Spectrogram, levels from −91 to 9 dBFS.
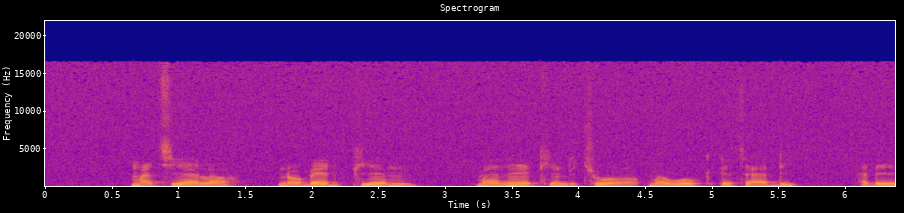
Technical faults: low bit depth with dither

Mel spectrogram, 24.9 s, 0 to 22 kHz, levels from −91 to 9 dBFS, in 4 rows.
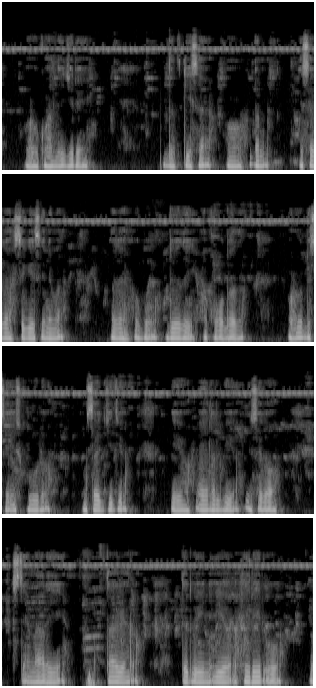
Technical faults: MP3 compression; loud pop

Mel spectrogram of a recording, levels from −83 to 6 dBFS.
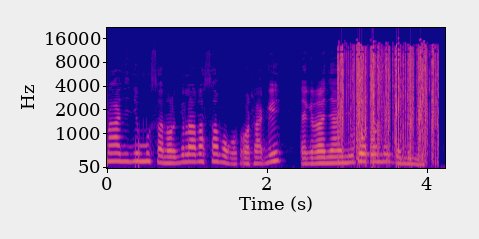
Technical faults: MP2 compression; DAB burbling; cable scratch noise

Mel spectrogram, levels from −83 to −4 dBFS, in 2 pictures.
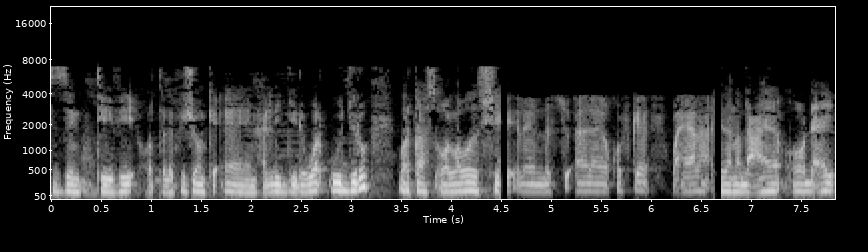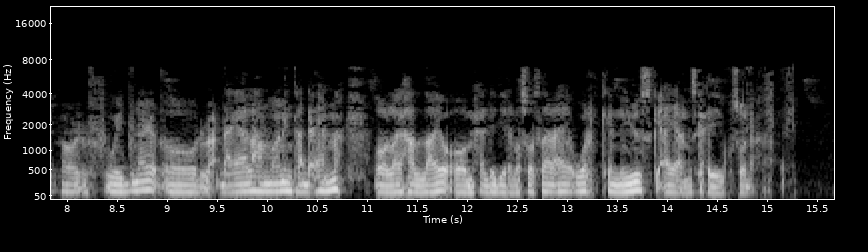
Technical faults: AAC compression; input switched to a poorer device

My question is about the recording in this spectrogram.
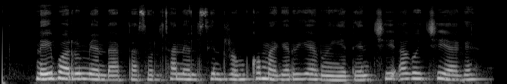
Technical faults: none

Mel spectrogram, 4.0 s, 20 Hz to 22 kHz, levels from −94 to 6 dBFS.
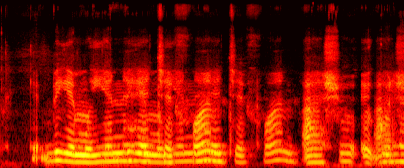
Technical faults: doubled audio track

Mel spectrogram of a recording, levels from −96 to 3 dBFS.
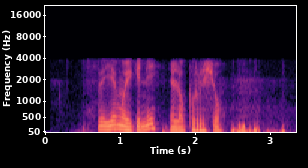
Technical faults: skip ahead; jitter buffer speed-up

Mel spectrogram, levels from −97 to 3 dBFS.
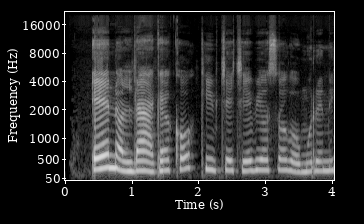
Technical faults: microphone overload; microphone volume stepped down

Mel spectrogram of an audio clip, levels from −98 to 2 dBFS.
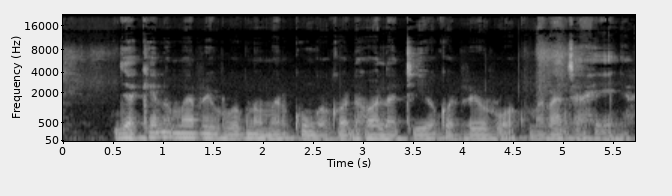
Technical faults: none

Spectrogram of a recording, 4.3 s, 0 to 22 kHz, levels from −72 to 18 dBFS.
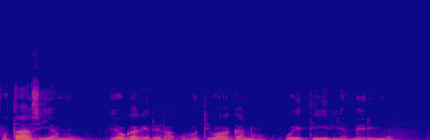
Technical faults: none

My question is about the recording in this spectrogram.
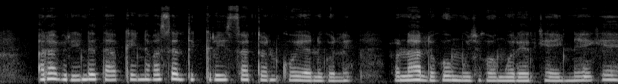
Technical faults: drift correction step

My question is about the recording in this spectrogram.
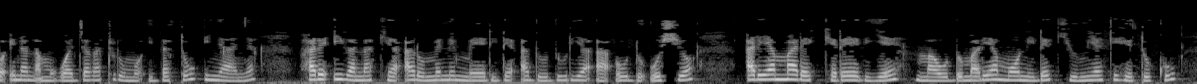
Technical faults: MP3 compression

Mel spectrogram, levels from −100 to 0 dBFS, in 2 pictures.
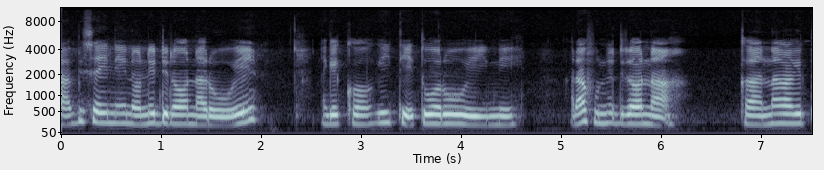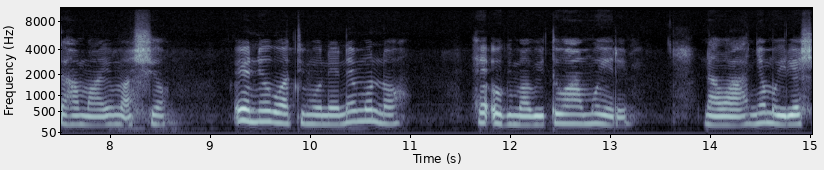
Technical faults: none

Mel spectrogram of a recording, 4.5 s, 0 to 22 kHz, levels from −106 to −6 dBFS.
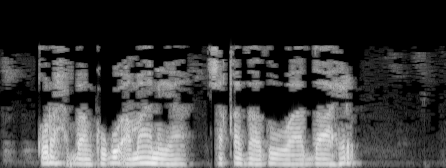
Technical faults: AAC compression

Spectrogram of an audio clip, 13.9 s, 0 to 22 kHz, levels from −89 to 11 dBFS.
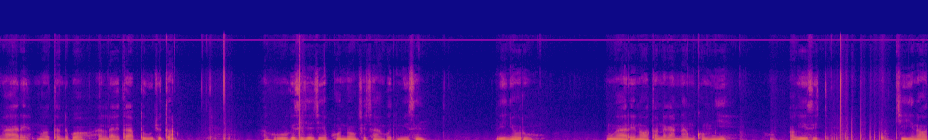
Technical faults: video or display buzz

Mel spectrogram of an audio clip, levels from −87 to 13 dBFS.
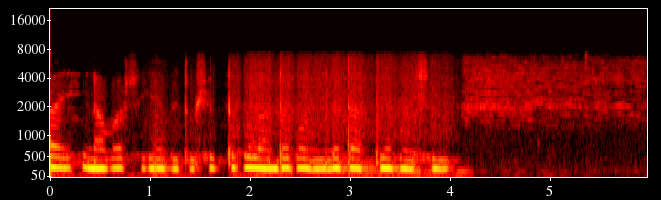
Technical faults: VoIP packet loss concealed by the speech codec

